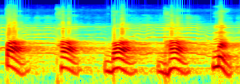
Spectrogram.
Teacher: फिर प फ, होंठ टकरा रहे हैं। प फ ब भ म, आपके होंठ आपस में टकरा रहे हैं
